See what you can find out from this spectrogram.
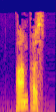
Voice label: "pompous", english; adjectives

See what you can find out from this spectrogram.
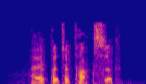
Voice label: "hepatotoxic", English; adjectives

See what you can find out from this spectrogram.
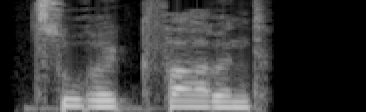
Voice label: "zurückfahrend", German; adjectives

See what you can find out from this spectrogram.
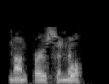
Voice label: "nonpersonal", english; adjectives

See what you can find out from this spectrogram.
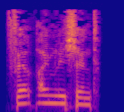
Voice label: "verheimlichend", German; adjectives

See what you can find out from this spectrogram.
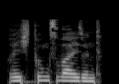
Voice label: "richtungsweisend", German; adjectives

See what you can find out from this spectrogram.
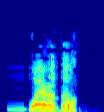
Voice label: "wearable", English; adjectives

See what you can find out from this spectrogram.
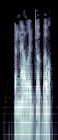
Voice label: "uneligible", English; adjectives

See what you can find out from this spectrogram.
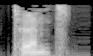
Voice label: "tenths", English; adjectives

